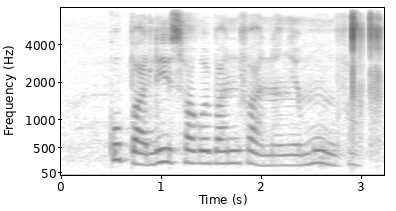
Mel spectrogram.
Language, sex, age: Swati, female, 21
